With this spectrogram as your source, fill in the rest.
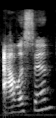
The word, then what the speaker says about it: allicin: compound in garlic called allicin it's not like the name Allison it's spelled a ll IC IM allison and where all the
